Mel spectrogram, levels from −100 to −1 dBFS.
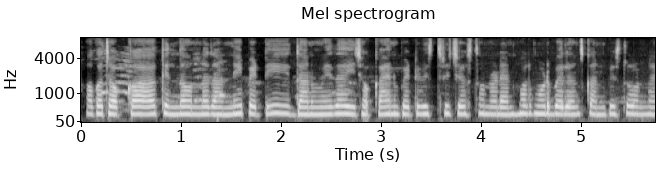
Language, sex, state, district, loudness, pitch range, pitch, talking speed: Telugu, female, Telangana, Hyderabad, -18 LUFS, 220-235 Hz, 225 Hz, 190 wpm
